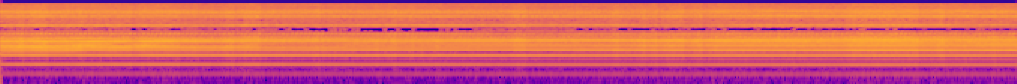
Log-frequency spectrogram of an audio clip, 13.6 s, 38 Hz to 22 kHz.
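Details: Central Pneumatic 95275 3-gallon 100 psi oilless compressor, found not working, after finding the power switch had no continuity: steady, even motor drone at one pitch, no knocking, grinding or stalling; compressor running normally and building tank pressure.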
